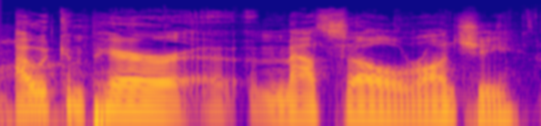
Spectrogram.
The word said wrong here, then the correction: El Rancho: I mean, El Ranch. Now I can't say it right. Matt's El Rancho. – Rancho.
